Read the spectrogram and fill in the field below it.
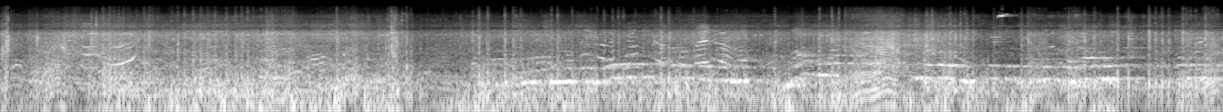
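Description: Motorcycle tyres thud onto wooden crates.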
